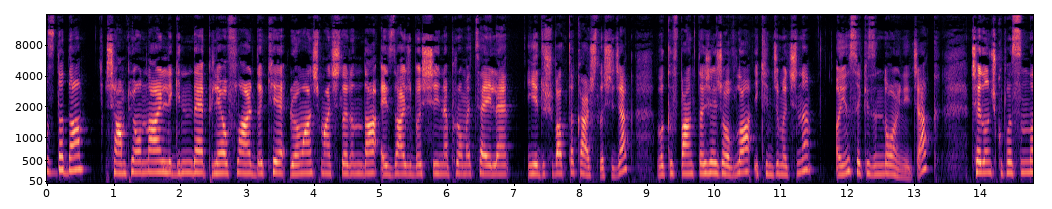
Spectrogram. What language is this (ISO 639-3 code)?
tur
